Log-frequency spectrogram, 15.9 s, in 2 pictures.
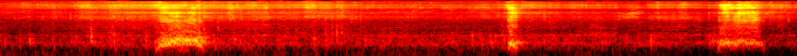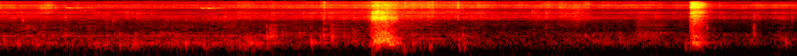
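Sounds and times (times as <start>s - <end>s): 
condor hissing and snorting: 1.5s - 2.4s, 5.0s - 7.8s, 11.6s - 12.2s.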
